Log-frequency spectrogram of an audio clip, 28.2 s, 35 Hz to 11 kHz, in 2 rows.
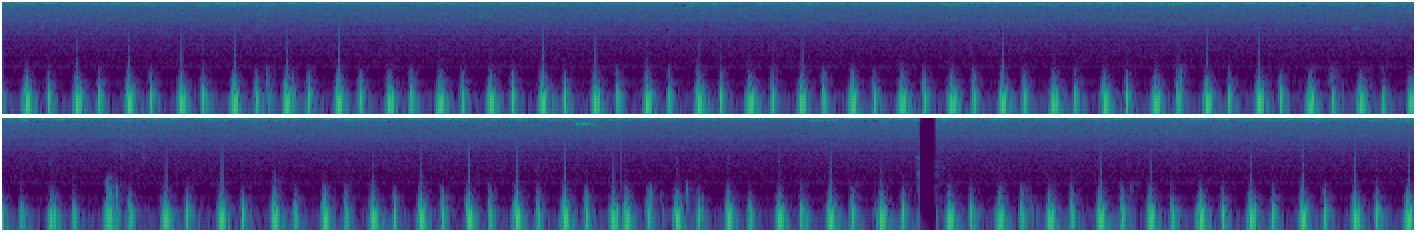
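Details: Stethoscope recording of a female's rapid heartbeat, near 118 per minute, mostly regular with occasional pauses where beats seem skipped: tachycardia with skipped beats.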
